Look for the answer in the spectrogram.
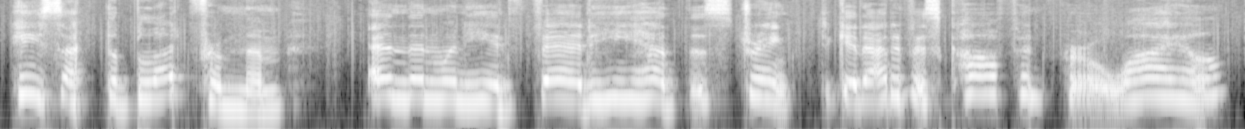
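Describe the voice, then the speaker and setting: A woman playing a frightened, dazed young heiress in a radio horror drama, with a halting, earnest way of talking. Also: high-pitched, mellow, dry recording, rough recording. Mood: halting, haunted.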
